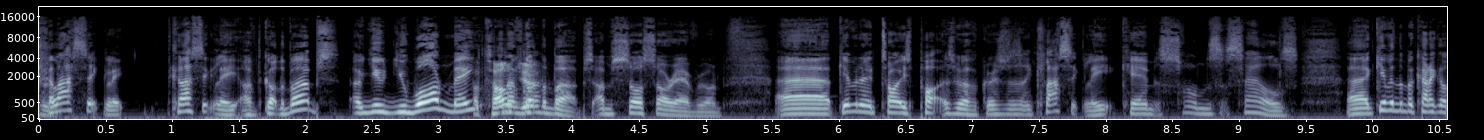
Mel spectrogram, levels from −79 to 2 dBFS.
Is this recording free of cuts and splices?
no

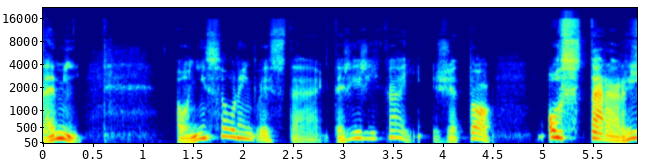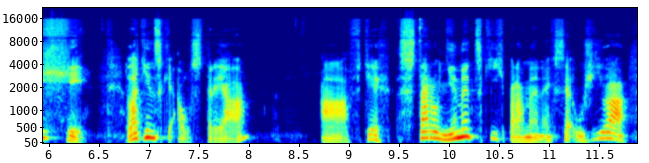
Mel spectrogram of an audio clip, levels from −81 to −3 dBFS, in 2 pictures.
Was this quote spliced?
no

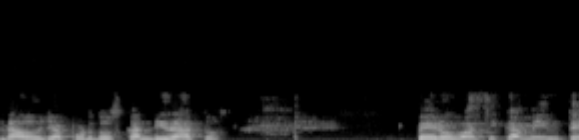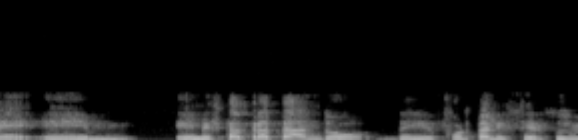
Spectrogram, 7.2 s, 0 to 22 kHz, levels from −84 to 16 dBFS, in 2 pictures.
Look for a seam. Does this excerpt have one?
no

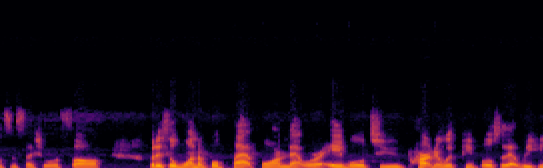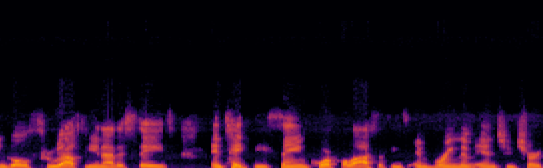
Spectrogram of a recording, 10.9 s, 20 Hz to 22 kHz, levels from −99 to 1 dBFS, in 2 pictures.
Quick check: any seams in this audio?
no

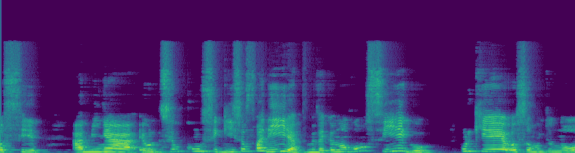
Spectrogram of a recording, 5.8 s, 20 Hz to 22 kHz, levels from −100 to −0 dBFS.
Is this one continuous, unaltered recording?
no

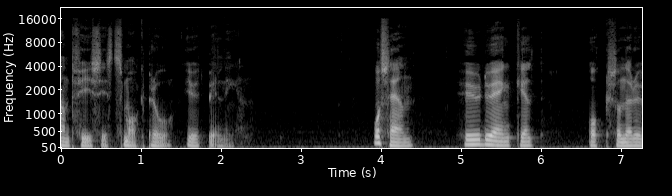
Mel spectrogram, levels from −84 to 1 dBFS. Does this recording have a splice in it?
no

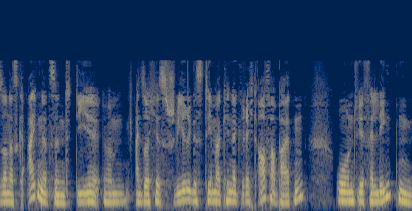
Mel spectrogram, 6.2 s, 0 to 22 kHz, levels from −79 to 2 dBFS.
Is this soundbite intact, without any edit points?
yes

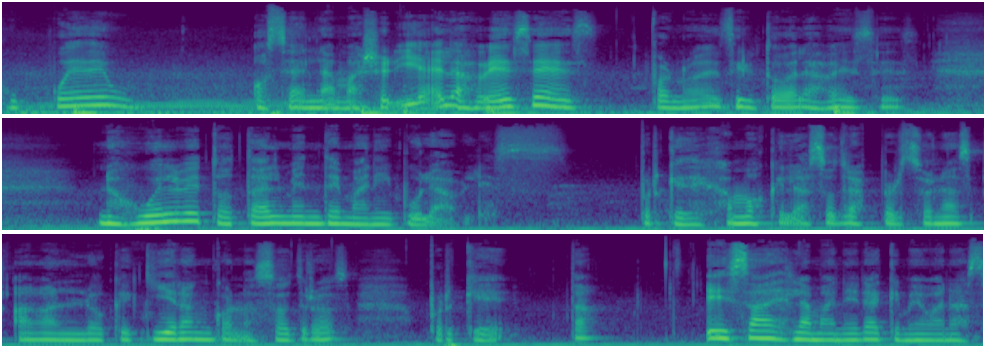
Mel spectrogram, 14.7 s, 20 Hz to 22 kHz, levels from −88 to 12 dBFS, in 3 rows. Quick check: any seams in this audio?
no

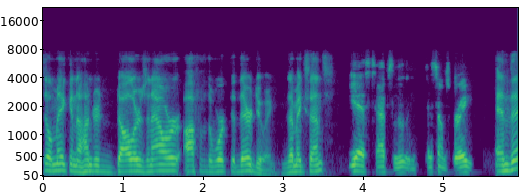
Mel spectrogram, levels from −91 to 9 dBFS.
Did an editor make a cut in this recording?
no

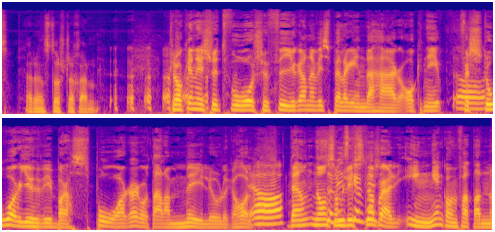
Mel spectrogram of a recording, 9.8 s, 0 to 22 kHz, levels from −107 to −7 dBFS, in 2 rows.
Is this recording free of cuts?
yes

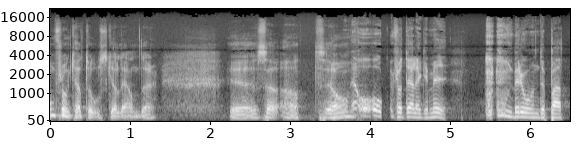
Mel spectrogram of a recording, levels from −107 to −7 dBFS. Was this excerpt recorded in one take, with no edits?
no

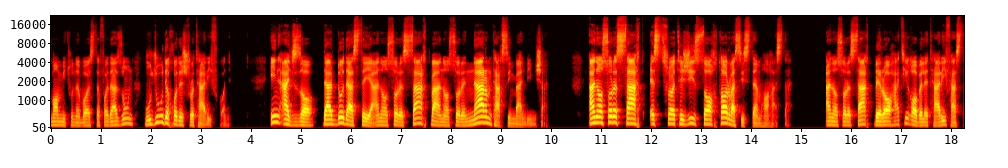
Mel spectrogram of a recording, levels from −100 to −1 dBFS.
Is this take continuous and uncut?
yes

